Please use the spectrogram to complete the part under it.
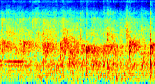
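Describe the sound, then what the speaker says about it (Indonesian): A classroom audience at a deep learning lesson claps steadily for a student named Jason, a continuous even wash of applause with no pauses across the short stretch. "kasih tepuk tangan untuk Jason"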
